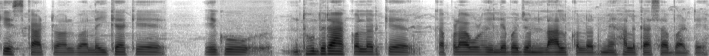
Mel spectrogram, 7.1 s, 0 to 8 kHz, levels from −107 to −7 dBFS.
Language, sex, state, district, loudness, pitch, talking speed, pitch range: Bhojpuri, male, Bihar, East Champaran, -23 LUFS, 115 Hz, 170 wpm, 110-125 Hz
